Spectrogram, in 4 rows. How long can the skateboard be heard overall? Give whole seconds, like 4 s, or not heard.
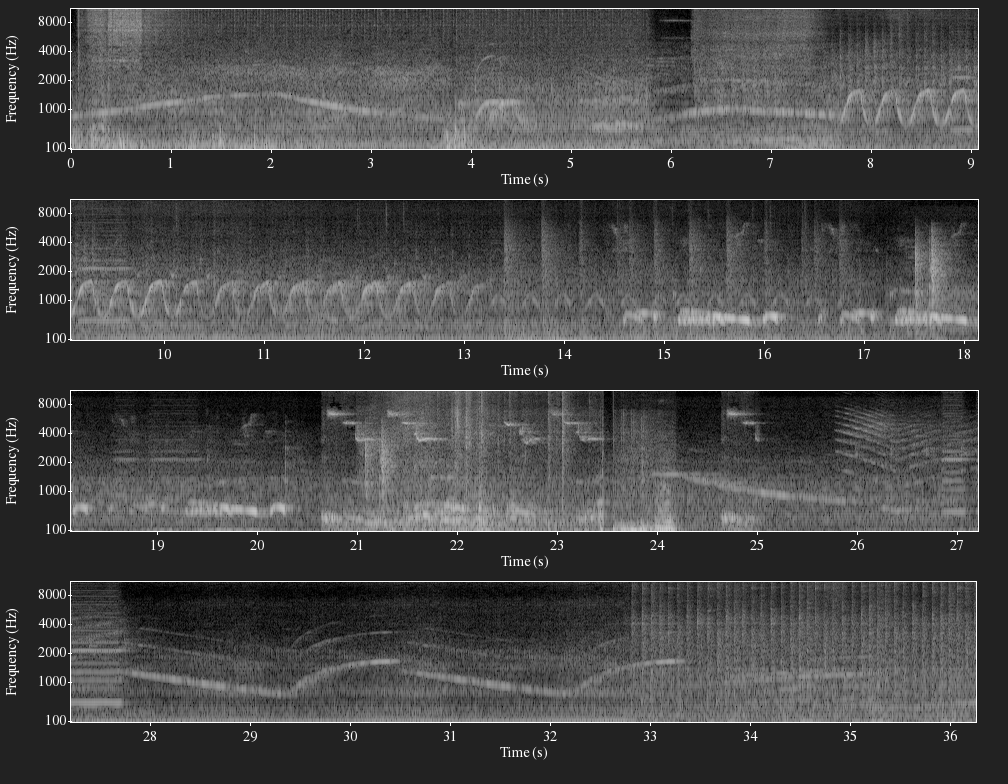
not heard.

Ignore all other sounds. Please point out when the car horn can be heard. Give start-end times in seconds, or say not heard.
8.8-9.7, 18.6-19.5, 26.8-27.8.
